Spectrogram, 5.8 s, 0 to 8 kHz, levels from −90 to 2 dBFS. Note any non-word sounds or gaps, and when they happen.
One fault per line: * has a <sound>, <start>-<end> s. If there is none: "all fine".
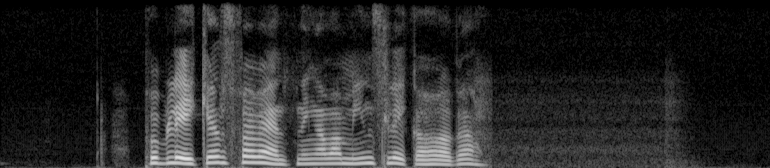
all fine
